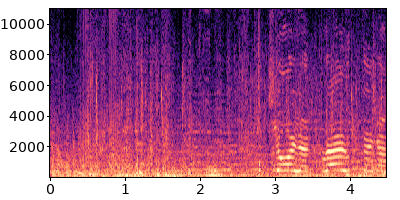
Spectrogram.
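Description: Cartoon sound effect of a large stone boulder rolling and rumbling, over background music. About three seconds in, wavering vocal cries of alarm come in.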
